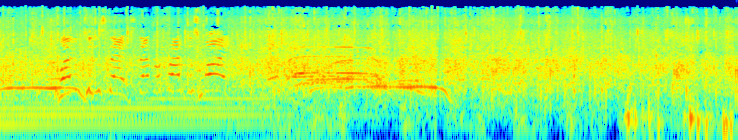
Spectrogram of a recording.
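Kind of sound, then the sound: crowd, audience cheering and applause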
